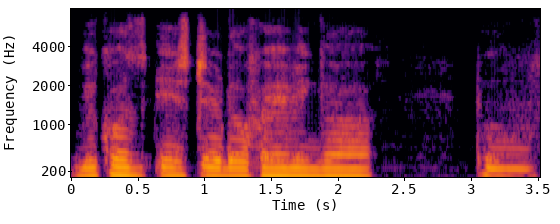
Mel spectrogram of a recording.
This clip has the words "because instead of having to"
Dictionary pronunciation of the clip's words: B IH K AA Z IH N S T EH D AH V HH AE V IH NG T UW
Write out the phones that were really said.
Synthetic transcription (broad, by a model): B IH K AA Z IH N S T EH D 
